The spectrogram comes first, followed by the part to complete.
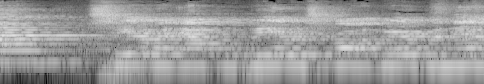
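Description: A woman's voice through a microphone holding one long, steady note, starting about half a second in and lasting past the end.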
